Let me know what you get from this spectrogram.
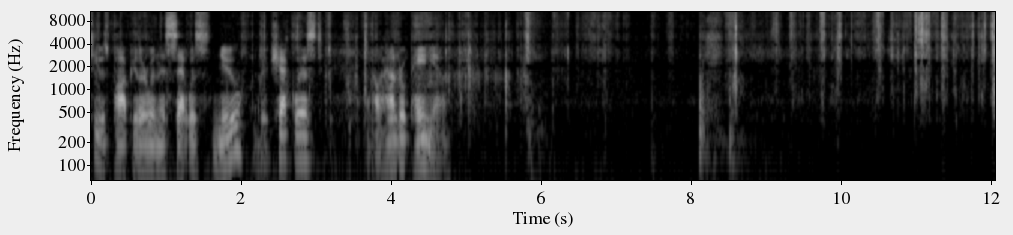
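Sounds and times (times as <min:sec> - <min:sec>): cards being handled: 0:00.0 - 0:01.0, 0:01.7 - 0:12.0
foil wrapper crinkling: 0:04.6 - 0:06.5, 0:09.0 - 0:12.0.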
